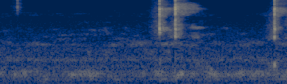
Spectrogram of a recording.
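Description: Two quick computer mouse clicks a little over a second in, otherwise near silence.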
